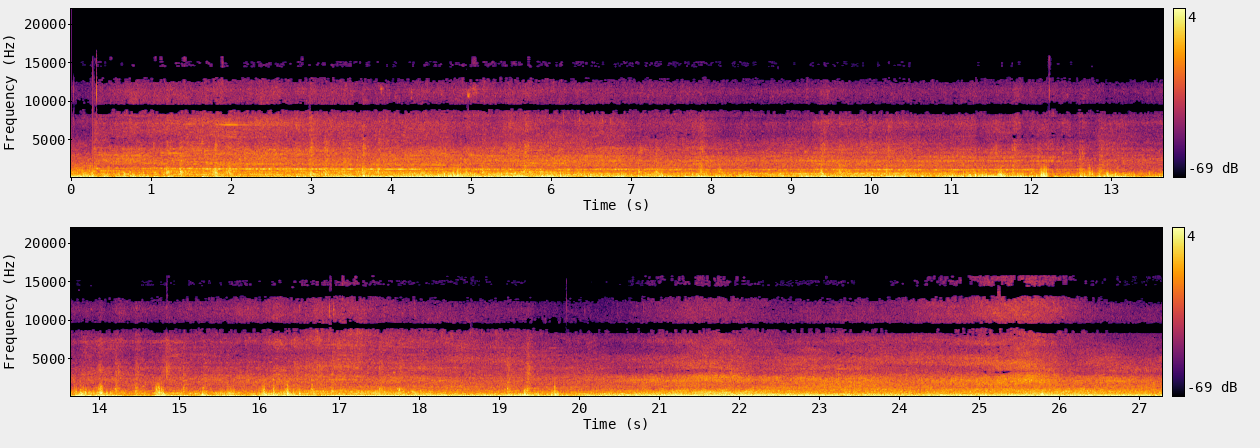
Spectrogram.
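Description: A train running through a station, its wheels clacking over the rails, with a deep steady hum through the second half.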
